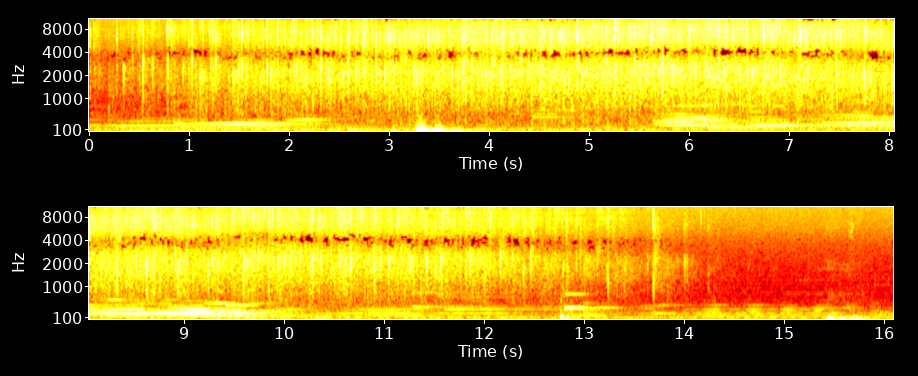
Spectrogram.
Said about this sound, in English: I'm not real sure if you're clapping because you got something, or you're glad it's over.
